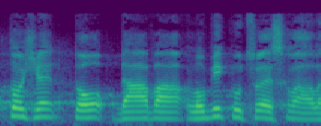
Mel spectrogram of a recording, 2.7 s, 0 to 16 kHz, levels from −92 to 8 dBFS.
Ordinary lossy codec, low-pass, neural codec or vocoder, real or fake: MP3, 48 kbps; 14.4 kHz; autoencoder, 48 kHz, 32 numbers a frame, DAC-VAE, trained on Japanese speech; fake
